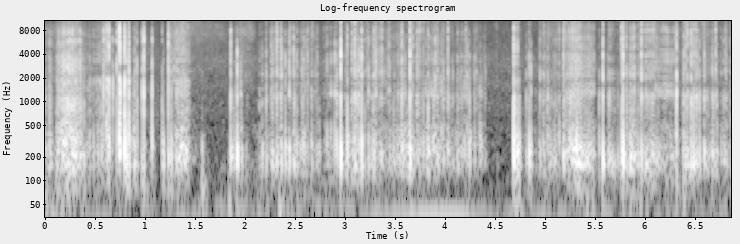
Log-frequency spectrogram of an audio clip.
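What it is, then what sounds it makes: Woven straw-like fabric mat. Long nails scratch across the ribbed weave of a thin, flexible yellow-and-black striped woven oval mat with a piped edge, made of a straw-like fabric. The result is a dense run of rapid, close-set raspy scrapes, heavy in the low-mid range with almost no bright top. A few brief pauses break the scratching.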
